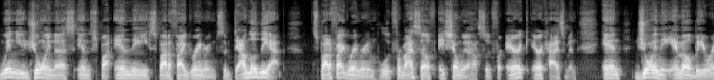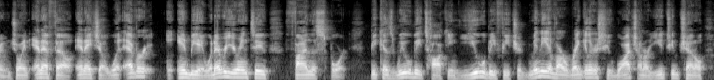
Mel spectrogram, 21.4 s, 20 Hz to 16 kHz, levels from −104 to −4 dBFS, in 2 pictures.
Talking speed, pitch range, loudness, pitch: 175 wpm, 95-115 Hz, -19 LUFS, 105 Hz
